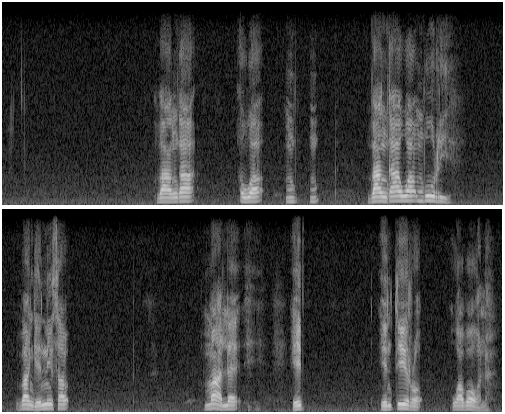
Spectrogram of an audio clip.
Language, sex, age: Tsonga, male, 24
